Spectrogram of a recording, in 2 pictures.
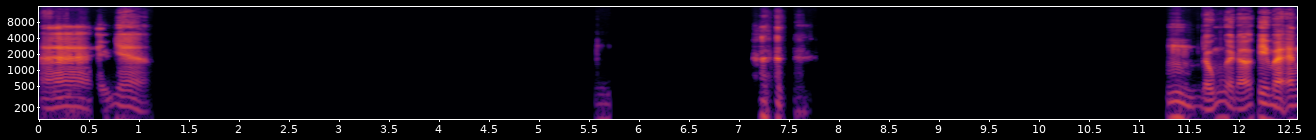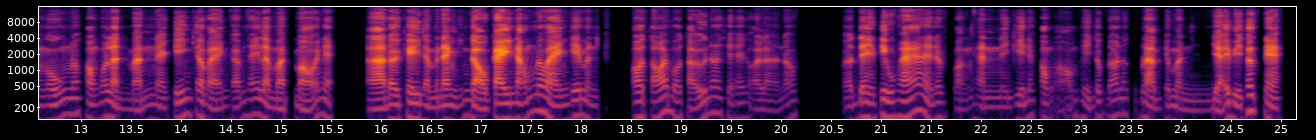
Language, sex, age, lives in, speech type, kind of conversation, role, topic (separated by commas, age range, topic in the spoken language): Vietnamese, male, 30-34, Vietnam, conversation, advice, advisor, Vì sao tôi bị mất ngủ khi cứ lo lắng về tương lai?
